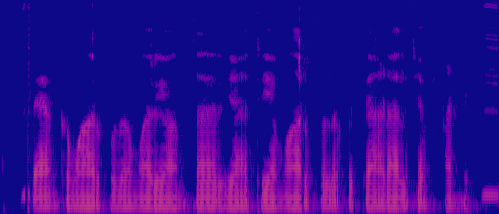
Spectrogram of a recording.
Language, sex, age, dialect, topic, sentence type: Telugu, male, 18-24, Southern, banking, question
